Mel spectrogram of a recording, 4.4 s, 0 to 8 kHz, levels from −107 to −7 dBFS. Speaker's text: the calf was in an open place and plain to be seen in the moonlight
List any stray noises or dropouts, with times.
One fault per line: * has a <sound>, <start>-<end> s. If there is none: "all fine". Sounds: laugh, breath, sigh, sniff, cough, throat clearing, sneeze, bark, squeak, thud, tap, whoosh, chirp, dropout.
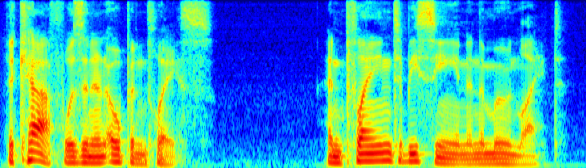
all fine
